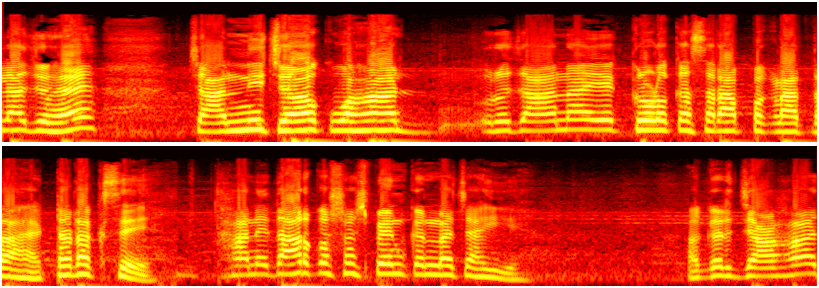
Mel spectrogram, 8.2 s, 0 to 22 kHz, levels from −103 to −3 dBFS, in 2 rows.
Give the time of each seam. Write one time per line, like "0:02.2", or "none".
0:04.9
